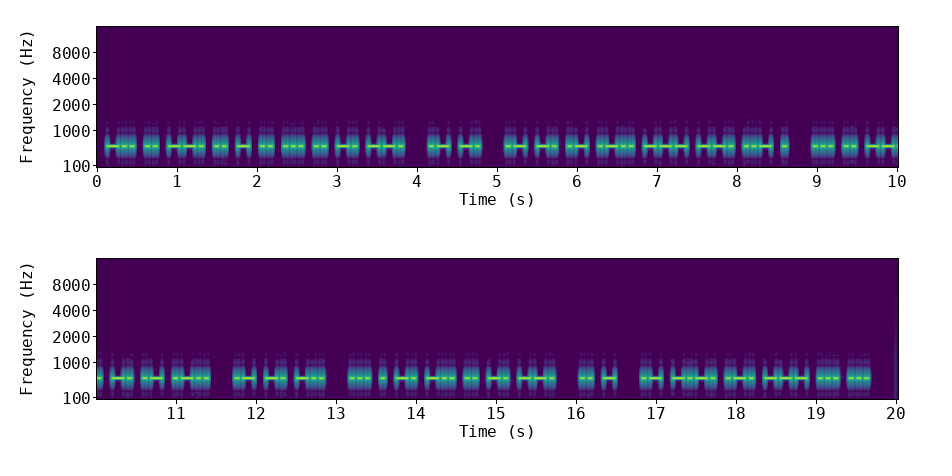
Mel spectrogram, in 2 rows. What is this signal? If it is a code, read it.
Morse code, heard as a keyed tone, about 25 wpm, 600 Hz. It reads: DIGITISING AN ANALOGUE SIGNAL AND SENDING IT ACROSS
